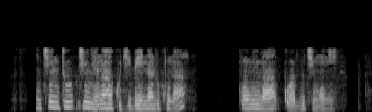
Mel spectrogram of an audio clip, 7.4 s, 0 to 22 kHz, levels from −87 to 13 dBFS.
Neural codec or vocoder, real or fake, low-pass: none; real; 3.6 kHz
